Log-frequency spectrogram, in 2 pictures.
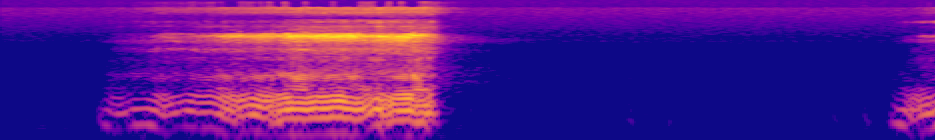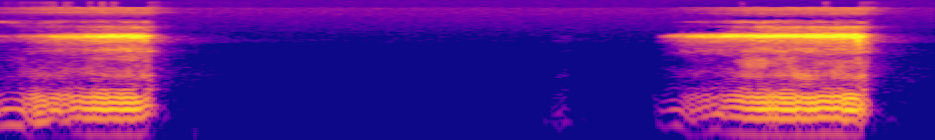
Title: Snoring away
